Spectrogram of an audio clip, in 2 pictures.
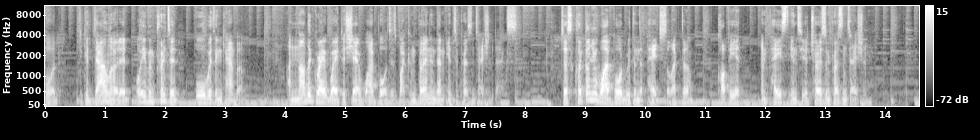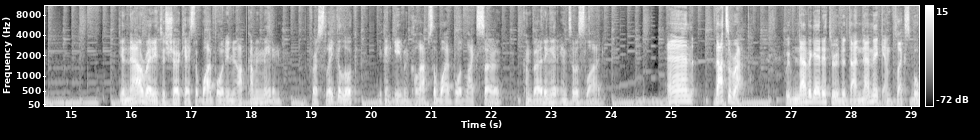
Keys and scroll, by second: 11.2 super+c, 14.6 super+v.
